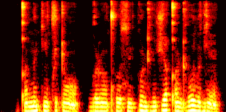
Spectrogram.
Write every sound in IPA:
qʼə̃n̪ə̃ kʲɛ̃t͡səʈɔ̃ | ɡɔɭɔ̃t̪ʰosy kõɖʱĩʃi qʼõɖʱo lʊɡʲɛ̃

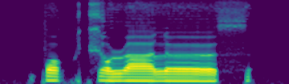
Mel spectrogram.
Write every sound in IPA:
pɔːkt͡ʃɔɹaːlœːθ

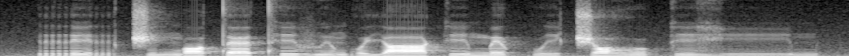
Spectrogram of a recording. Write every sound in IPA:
ri˦˨rt͡ʃi˨ŋɔ˦tɛ˦ tʰi˦ vĩ˨ɡʷɪ˨ jaː˨ki˦me˦ kʷi˨t͡ʃɔ˦ɣu˦ki˦ ɣiː˨m

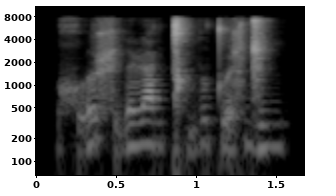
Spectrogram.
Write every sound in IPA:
χʷə̰˨˦ʊ̯ ʂḭ˨ə̯ ɭa˦ɡǀʰḭ˦ə̯ tʷa̰˦ʂɖ͡ʐi˧

